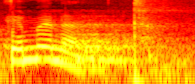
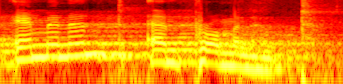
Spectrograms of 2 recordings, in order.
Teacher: So imminent, eminent, and prominent. So the accent is on the first letter or the first syllable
